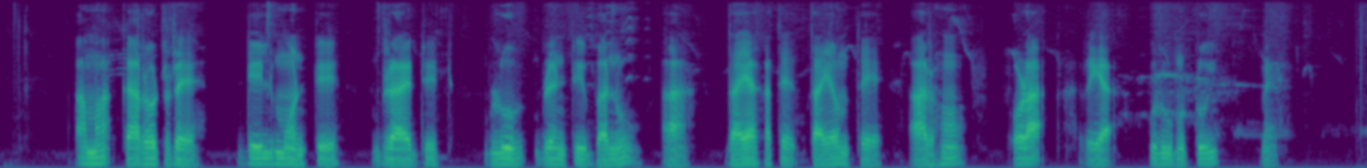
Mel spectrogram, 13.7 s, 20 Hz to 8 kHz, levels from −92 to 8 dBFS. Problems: constant background noise, background conversations at intervals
